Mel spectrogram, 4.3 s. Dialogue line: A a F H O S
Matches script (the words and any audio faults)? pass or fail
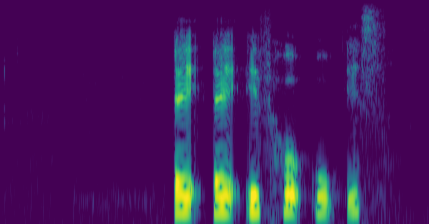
pass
